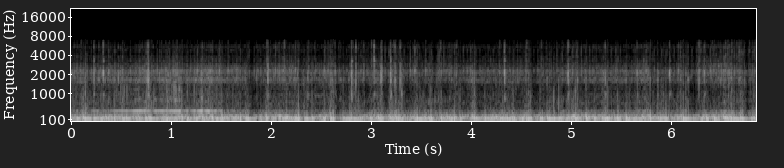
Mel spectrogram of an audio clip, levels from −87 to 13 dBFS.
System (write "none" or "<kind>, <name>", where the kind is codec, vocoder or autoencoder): none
